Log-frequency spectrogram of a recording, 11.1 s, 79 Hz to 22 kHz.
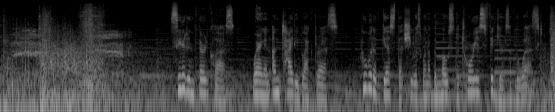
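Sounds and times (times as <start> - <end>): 
horse neighing: 0.0 - 1.0, 1.7 - 2.8
speech: 3.6 - 11.1.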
